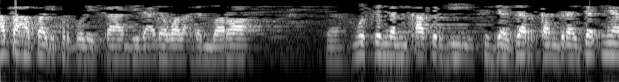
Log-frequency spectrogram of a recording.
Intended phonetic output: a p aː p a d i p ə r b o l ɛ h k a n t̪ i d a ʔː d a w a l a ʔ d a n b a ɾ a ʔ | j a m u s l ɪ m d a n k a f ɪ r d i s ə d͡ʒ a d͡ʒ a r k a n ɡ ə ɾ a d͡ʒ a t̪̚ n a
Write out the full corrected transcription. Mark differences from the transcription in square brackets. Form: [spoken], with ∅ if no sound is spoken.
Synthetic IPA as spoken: a p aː p a d i p ə r b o l ɛ h k a n t̪ i d a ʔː d a w a l a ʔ d a n b a ɾ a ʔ | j a m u s l ɪ m d a n k a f ɪ r d i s ə d͡ʒ a d͡ʒ a r k a n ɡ ə ɾ a d͡ʒ a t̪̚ [ɲ] a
